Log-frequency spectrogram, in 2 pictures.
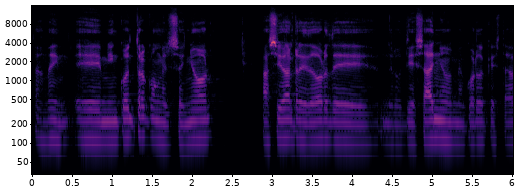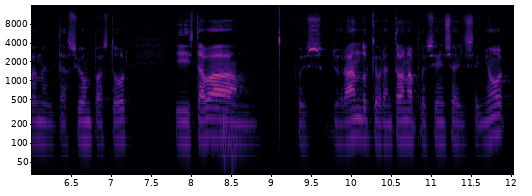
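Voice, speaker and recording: A man's voice: fairly low pitch, flat delivery, moderate pace, a bit bright. A young man, a guest on a church program, speaking earnestly with frequent amens and hesitations. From Honduras. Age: young adult.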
